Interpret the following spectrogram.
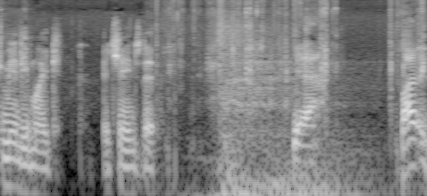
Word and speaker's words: Mandemikc: Well, they're like Mandmi Mand Mandik. I was like, no, it's like pandemic just man.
